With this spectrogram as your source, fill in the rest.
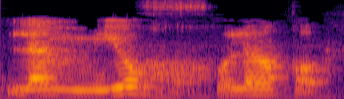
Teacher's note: خا کو موٹا کر کے پڑھیں گے قاف پہ ڈبل ساؤنڈ آئے گا حروف قلقلہ میں سے ہے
